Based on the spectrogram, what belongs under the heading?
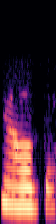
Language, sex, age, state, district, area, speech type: Telugu, female, 18-30, Andhra Pradesh, Kakinada, urban, conversation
